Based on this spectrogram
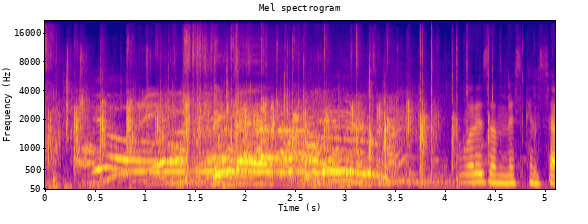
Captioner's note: everyone cheering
